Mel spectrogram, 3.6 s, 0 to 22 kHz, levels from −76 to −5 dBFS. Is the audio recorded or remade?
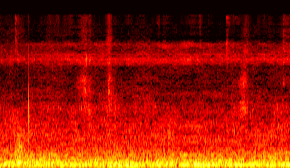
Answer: remade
